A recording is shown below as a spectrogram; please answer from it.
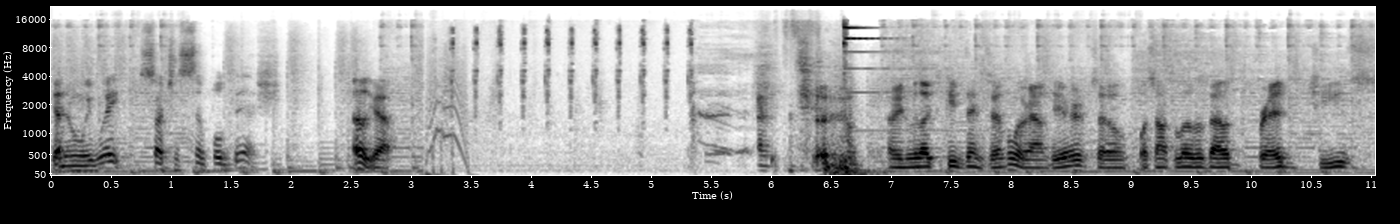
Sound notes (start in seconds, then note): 3.4 clock ticking; 5.3 laughter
